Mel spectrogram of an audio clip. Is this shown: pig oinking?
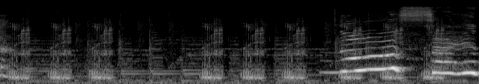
yes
